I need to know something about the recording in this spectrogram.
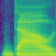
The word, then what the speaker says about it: Tao: In English, the spelling is Tao, but it's pronounced more like Tao than Tao, even though you read it as Tao, but it's with a silent D, if you will.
